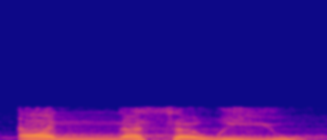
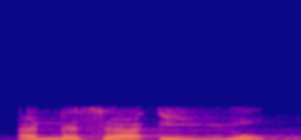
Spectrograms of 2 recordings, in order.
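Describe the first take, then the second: First: A w sound comes before the ending. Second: A glottal stop comes before the ending. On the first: This is a less common, recorded form of the name. "There's another way of saying it, which is An-Nasawiyu" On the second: This is the most common form of the name. "the one that we all know, is saying An-Nasa'iyu"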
